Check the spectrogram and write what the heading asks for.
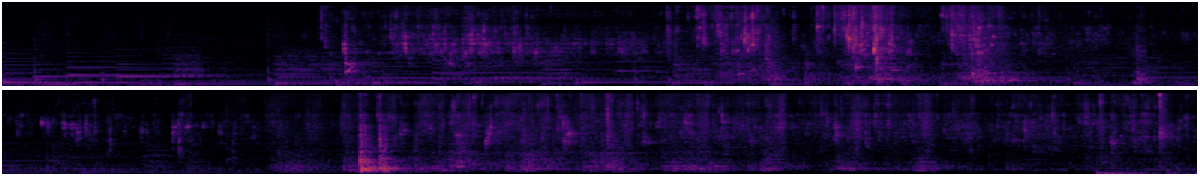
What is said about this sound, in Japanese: あとは洗い物をして終わり。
